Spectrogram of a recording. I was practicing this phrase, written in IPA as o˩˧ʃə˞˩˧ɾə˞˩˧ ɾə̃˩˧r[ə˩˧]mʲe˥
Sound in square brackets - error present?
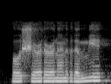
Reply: no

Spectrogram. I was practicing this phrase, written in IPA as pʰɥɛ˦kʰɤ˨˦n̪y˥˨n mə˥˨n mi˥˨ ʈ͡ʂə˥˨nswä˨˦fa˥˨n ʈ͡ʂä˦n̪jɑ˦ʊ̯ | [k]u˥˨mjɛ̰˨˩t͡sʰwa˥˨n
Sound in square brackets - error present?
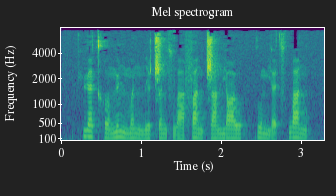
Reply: no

